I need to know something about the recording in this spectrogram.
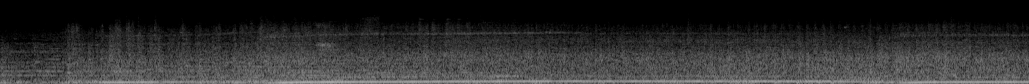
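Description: Tank tracks clank and rattle over rubble.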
